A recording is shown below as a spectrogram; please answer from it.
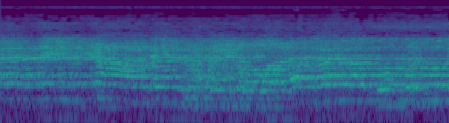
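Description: A group of men singing an Arabic Islamic devotional chant (inshad) together, their voices gliding through a melismatic melody.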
